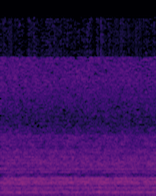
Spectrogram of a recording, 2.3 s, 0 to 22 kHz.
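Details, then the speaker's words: Chinese power inverter, apparently 48 V, turned on: steady low electrical hum with faint buzz, then it dies shortly after power-on; cause of the shutdown unclear. "nothing better is dead it's not the machine is a problem I just turn it on and then you just die"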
